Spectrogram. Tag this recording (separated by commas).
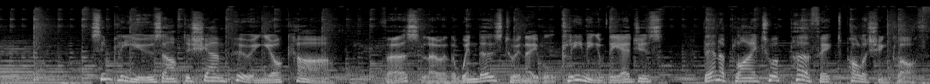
Speech, Music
